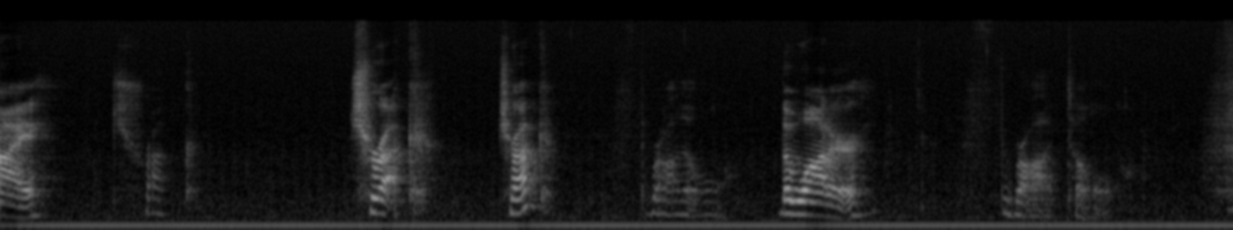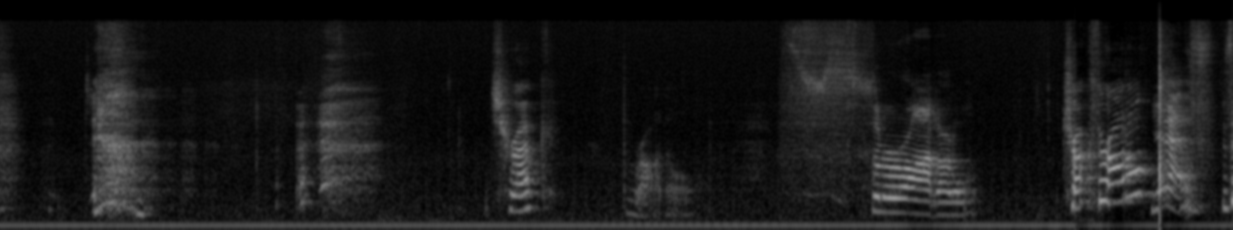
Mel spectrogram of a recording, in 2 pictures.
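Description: A second young woman answers calmly close by.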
